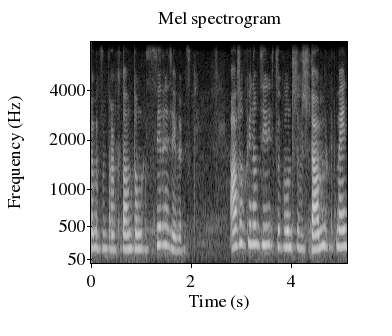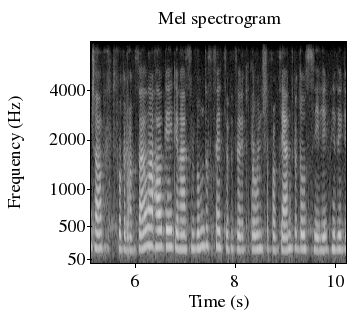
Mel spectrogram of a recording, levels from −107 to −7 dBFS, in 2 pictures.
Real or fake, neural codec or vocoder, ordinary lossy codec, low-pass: fake; autoencoder, 22.05 kHz, a latent of 192 numbers a frame, VITS, trained on one speaker; Opus, 16 kbps; 7.2 kHz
